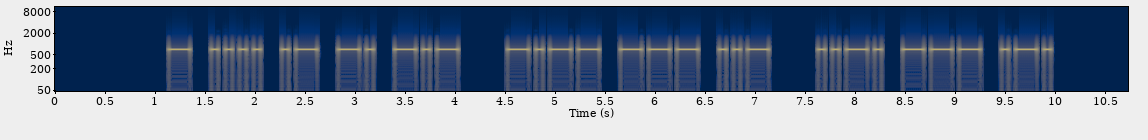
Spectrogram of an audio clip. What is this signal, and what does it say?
Morse code, heard as a keyed tone, about 17 wpm, 700 Hz. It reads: THANK YOU FOR
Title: Sets of 3 Words 17wpm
